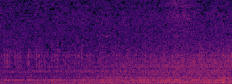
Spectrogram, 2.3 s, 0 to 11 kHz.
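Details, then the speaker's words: Nearly 20-year-old desktop PC, Ultra Kaze fan turned up to full speed: steady rushing airflow and constant mid-pitched hum, wind-tunnel loud but smooth, no ticking or rubbing; normal. "Yeah, it sounds like a freaking wind tunnel, right? Alright, and I can turn it off."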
